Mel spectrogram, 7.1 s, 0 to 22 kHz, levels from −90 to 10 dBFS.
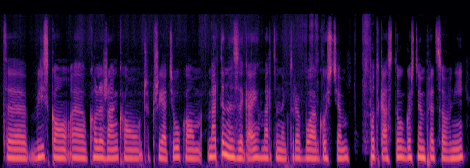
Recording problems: household noises; faint; throughout; 25 dB below the speech

